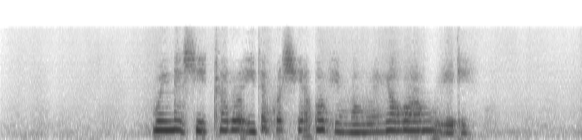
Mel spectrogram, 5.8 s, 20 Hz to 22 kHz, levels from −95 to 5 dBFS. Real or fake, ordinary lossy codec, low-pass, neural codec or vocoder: fake; none; 10.8 kHz; codec, 44.1 kHz, 0.9 kbps, DAC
